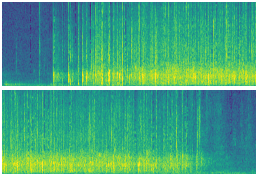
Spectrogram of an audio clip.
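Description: A large audience applauds in an echoing hall.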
